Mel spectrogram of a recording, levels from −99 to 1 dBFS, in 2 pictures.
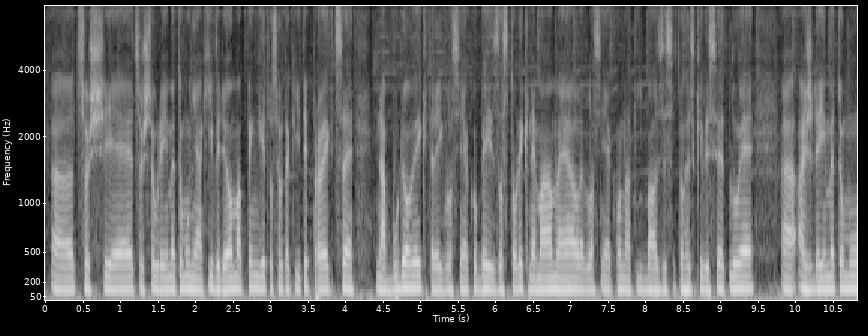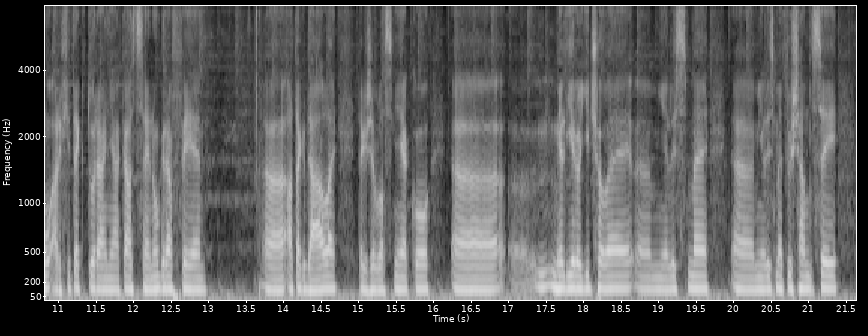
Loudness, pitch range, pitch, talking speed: -19 LUFS, 120-130 Hz, 120 Hz, 155 wpm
